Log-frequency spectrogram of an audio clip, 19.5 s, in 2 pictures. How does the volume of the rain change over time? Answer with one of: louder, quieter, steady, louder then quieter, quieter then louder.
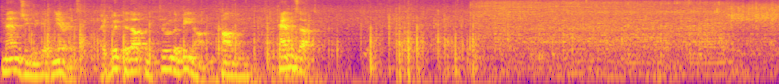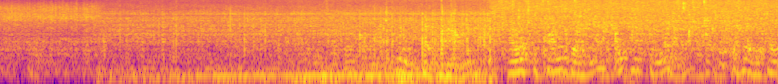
louder.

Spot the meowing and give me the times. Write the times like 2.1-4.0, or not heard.
not heard.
